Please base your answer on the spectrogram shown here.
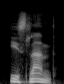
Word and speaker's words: island: pensar en ella como Island, una tierra que es para recordar que esa S no suena.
